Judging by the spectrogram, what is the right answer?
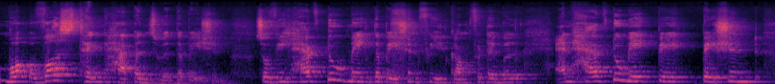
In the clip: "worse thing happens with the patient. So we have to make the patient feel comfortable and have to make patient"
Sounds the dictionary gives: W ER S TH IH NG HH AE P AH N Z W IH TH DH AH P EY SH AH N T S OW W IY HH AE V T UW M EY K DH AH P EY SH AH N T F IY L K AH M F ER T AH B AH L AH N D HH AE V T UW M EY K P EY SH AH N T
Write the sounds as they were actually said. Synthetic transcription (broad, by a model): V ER S T IH NG HH AE P AH N Z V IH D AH P EY SH AH N T S OW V IY HH AE V T UW M EY K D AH P EY SH AH N T F IY L K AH M F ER T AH B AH L AH N D HH AE V T UW M EY K P EY SH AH N T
